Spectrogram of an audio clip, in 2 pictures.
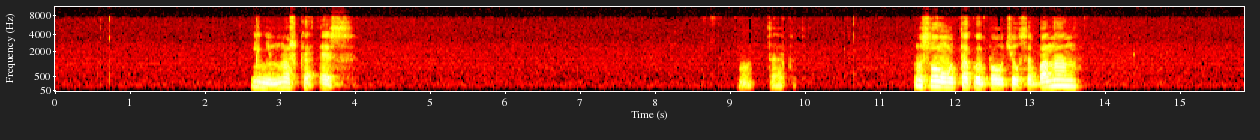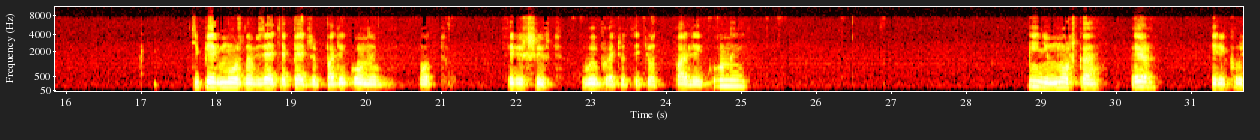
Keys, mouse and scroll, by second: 1.4 middle click, 4.0 s, 9.1 middle click, 10.6 click, 11.0 middle click, 13.9 middle click, 15.5-15.9 scroll down 2, 15.9 middle click, 19.1 click, 21.8 shift+click, 27.0 shift+click, 27.1 middle click, 29.8 scroll up 2, 30.4 middle click.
